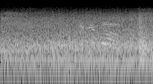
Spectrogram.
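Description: Steady background noise at a rescue site in the rubble of a collapsed building, with faint distant voices calling about a second in.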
